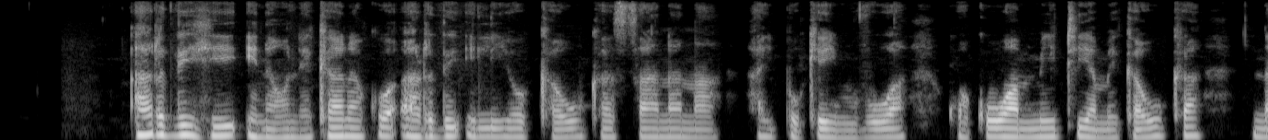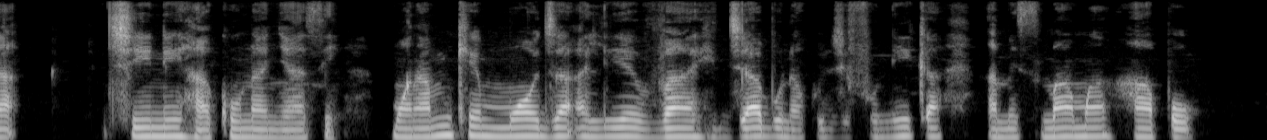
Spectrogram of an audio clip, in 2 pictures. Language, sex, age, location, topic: Swahili, male, 18-24, Wajir, health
